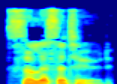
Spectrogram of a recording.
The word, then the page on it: solicitude: British English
